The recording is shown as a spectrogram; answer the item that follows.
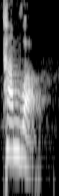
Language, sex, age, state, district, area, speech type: Marathi, female, 30-45, Maharashtra, Mumbai Suburban, urban, read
